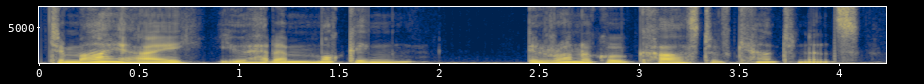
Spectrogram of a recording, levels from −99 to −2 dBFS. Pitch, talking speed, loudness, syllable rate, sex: 150 Hz, 155 wpm, -18 LUFS, 5.2 syllables/s, male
